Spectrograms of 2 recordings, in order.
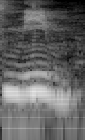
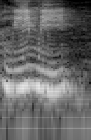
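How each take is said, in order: First: It is said as one syllable, meem. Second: It is said as two syllables, me-me. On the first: The speaker calls it right. "it's meme" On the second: The speaker calls it wrong. "But it's not mimi"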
